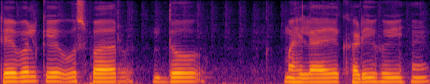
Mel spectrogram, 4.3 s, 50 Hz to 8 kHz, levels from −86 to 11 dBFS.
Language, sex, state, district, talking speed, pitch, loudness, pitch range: Hindi, male, Uttar Pradesh, Lucknow, 125 wpm, 145 Hz, -14 LUFS, 145-150 Hz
